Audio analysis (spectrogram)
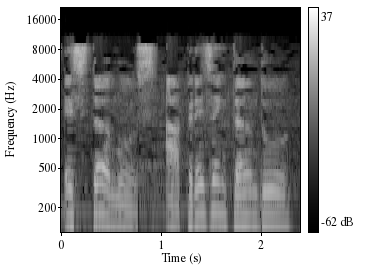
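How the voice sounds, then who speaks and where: A man's voice: medium pitch, animated, slow. A man making a scripted radio drama announcement in an echoey recording. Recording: echoey, reverberant announcer audio. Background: music.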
